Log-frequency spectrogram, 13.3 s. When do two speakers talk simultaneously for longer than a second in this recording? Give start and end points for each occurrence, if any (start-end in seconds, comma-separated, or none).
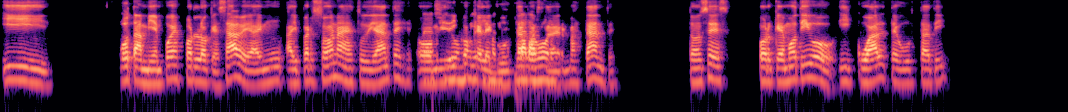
5.3-7.0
